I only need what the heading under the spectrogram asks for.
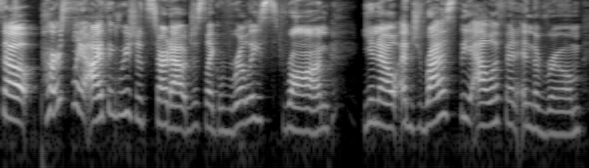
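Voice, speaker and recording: A woman's voice: a little high, lively intonation, moderate pace, sharp tone. A young woman hosting a casual podcast chat, giggly and gushing, with lots of "like". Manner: giggly and gushing, says "like" often. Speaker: podcast host.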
